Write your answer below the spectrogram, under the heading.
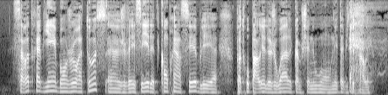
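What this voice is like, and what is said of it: Canadian French accent. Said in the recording (French): “son délicieux accent canadien”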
